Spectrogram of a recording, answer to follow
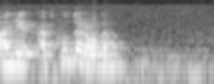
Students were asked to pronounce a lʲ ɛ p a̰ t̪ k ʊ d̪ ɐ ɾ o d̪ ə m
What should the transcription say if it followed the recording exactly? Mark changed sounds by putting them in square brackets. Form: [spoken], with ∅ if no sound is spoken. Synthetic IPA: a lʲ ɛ [k] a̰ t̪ k [u] d̪ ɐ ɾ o d̪ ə m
